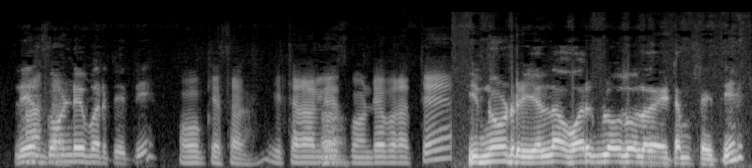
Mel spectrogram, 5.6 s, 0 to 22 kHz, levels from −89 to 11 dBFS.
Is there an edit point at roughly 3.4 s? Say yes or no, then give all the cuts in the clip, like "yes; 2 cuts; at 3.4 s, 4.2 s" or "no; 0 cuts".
yes; 1 cut; at 3.4 s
